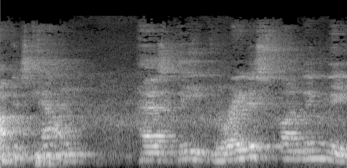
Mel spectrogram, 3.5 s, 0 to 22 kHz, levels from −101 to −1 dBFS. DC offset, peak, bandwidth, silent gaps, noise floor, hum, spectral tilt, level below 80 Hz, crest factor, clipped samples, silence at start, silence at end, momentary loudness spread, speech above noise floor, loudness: under 0.1%; -2 dBFS; 15 kHz; none; -41 dBFS; none; -5 dB/octave; -52 dBFS; 20 dB; under 0.1%; 0 s; 0 s; 14 LU; 20 dB; -22 LUFS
